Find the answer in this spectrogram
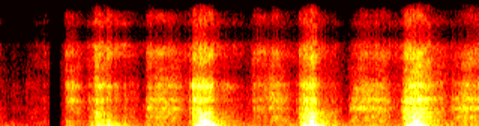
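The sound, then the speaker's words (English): Rapid, short breaths drawn in and out as a mindful breathing exercise: a quick run of many breathy bursts, alternating between louder and softer puffs, with no talking. “so long as it's just mindfully breathing short. That's the point. So it can be very, very rapid. We can go,”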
